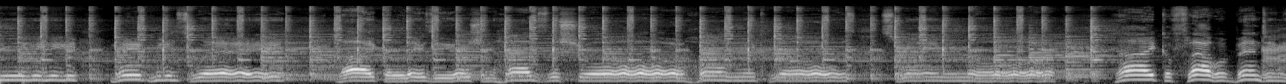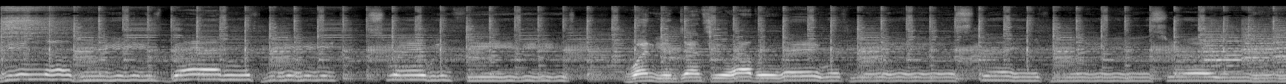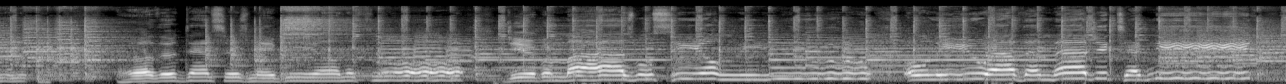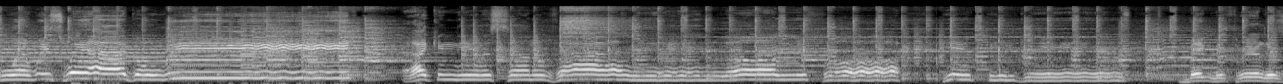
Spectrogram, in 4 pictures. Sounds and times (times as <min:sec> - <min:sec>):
Male singing: 0:00.0 - 0:26.3, 0:26.9 - 0:51.4
Music: 0:00.0 - 0:51.4.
